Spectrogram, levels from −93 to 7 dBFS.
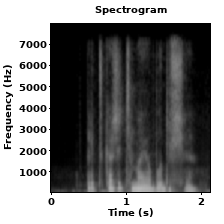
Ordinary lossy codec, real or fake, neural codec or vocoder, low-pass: none; fake; codec, 24 kHz, 1.2 kbps, DualCodec; 7.2 kHz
